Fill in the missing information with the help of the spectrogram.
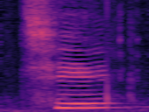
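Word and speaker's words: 徵: 각이 되고, 그 다음에 치, 징자를 쓰고 치라고 읽으셔야 됩니다.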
